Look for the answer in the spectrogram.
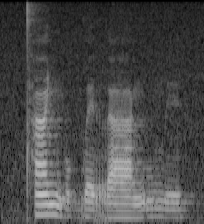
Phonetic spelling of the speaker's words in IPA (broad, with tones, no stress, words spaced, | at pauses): tʰã˦ɲo˨ ɡʷɛ˨ raː˨ŋu˦mɪ˦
